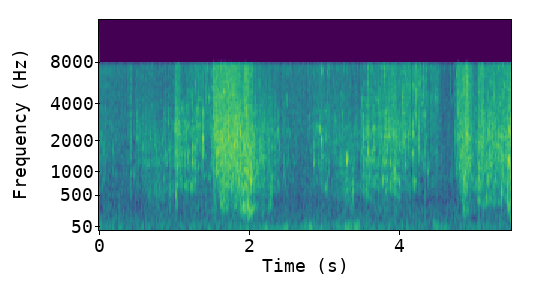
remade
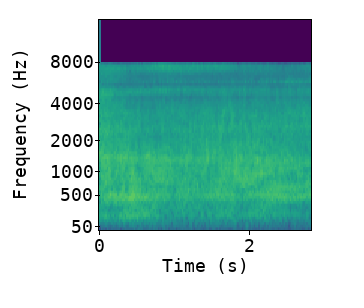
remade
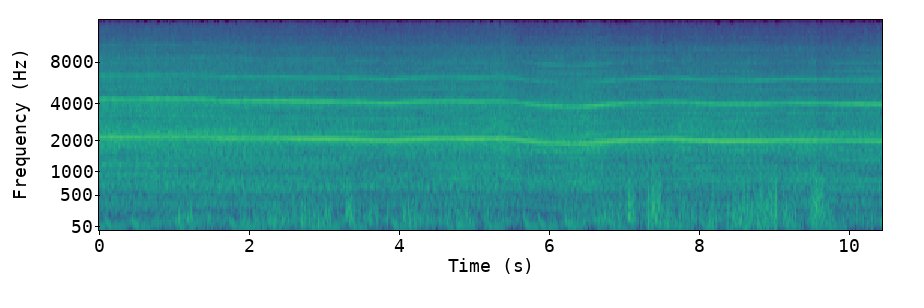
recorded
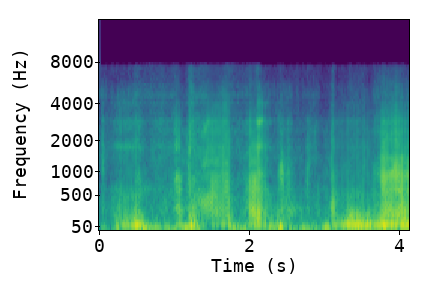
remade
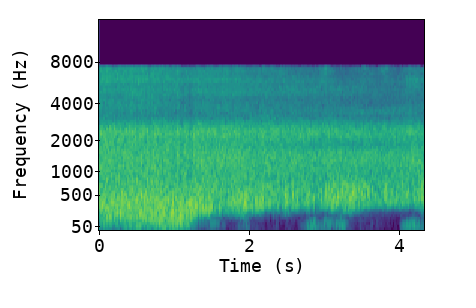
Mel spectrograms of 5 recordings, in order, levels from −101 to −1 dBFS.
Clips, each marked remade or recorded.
recorded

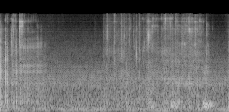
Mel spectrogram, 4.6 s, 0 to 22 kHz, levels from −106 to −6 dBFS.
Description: remade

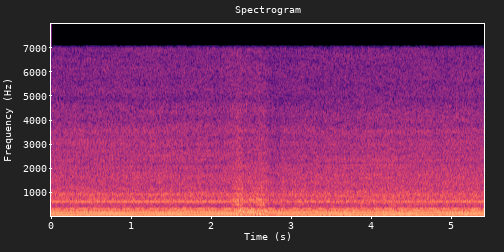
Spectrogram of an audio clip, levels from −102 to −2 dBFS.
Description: recorded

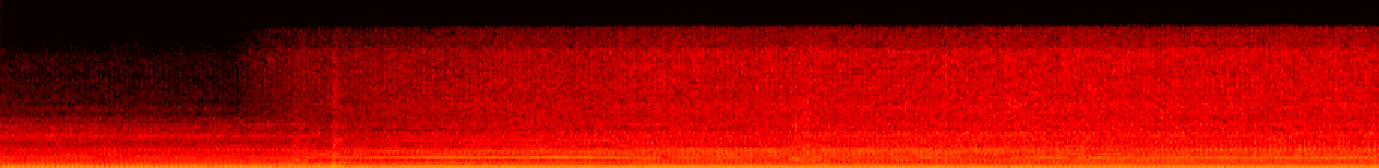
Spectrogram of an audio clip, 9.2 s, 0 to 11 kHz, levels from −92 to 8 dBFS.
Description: recorded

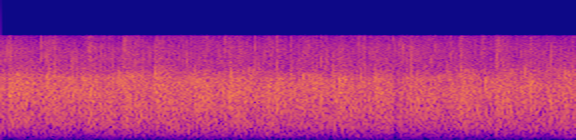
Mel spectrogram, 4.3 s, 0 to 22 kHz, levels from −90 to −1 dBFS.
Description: recorded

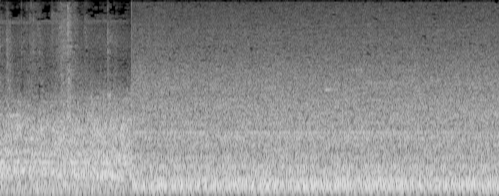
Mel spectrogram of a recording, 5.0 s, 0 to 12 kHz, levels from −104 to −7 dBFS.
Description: recorded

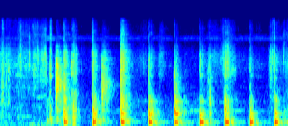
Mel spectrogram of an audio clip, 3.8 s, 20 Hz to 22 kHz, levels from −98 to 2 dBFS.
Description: recorded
